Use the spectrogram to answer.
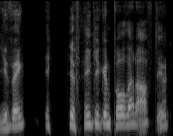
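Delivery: mild mock scolding of a slacker podcaster; mock skeptical listener. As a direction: tease like a doubtful listener with a real job. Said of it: "Someone who has a real job is listening to this and is like".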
